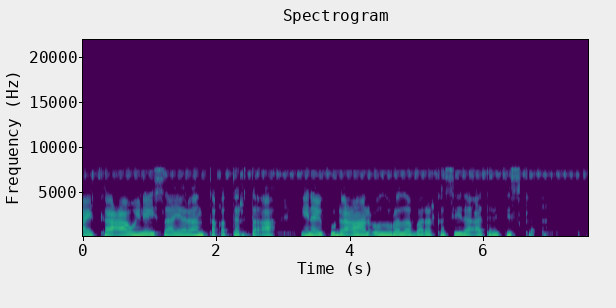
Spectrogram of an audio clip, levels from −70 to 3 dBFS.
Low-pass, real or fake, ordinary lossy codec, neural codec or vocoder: none; fake; none; codec, 16 kHz, 8 kbps, FunCodec, trained on LibriTTS, 25 frames a second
